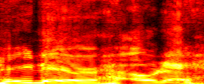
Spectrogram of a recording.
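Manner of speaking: put-on American accent, southern American style. Greeting someone who just logged in, put-on American accent. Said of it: "this is my American voice".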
